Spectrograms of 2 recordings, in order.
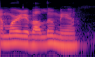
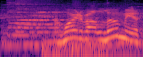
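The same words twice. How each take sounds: First: It is said in a calm, plain way. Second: It is said in an angry, tantrum-like way.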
